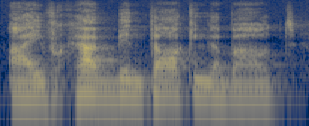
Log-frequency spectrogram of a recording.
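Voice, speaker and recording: Serbian-born man, halting friendly talk. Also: mid-range voice, little pitch movement, fairly bright tone. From Serbia, raised in Gatineau, Quebec. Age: 40s. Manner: hesitant, many fillers and restarts, friendly. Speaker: podcast guest, real estate developer. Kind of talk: casual interview talk.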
